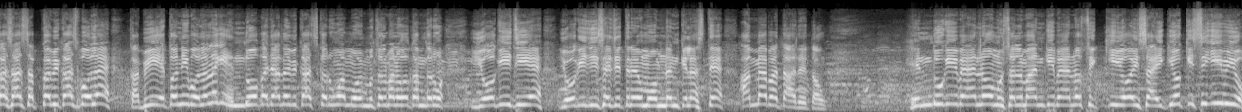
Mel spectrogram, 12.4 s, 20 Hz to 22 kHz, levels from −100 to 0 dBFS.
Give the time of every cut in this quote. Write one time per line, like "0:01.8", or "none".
none

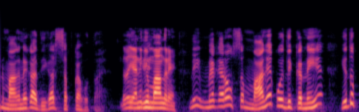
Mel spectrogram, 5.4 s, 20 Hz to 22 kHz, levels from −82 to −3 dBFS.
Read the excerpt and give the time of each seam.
none

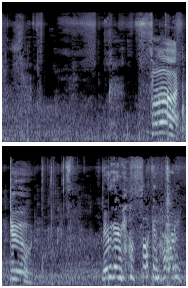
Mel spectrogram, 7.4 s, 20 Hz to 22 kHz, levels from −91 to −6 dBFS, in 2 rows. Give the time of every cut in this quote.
0:05.8

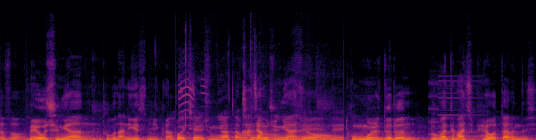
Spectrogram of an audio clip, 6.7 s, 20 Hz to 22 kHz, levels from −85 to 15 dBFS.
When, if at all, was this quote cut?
0:02.1
0:04.3
0:05.3

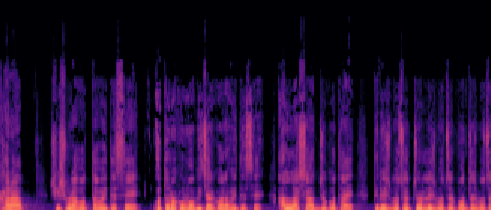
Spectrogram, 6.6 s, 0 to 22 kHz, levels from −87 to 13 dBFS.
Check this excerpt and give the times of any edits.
0:01.9

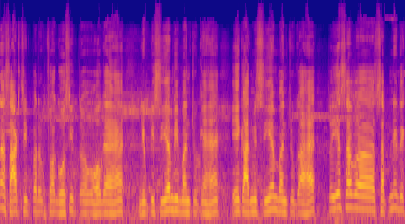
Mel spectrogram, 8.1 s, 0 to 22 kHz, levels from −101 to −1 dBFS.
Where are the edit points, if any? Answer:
none

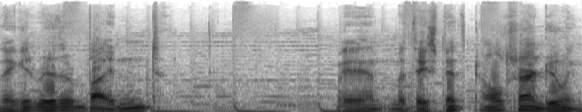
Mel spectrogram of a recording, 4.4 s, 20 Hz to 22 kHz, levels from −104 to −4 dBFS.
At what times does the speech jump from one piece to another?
0:03.5

